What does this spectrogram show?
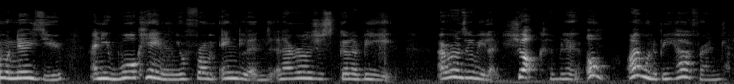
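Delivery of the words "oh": ordinary delivery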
